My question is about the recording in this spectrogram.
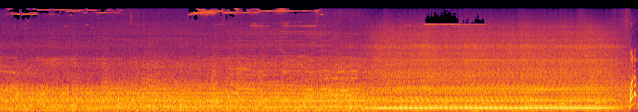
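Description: Diesel engine of a coach-style tour bus running at low speed, a steady hum that grows clearly louder about seven and a half seconds in as the bus comes closer.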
